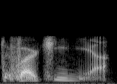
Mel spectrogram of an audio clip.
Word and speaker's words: Varginha: Well, the Brazil crash, number one, occurred in 1996, and it is pronounced Varginha. – Thank you for correcting me. – So if you think of Virginia, the state or the name of the female, and substitute the I with an A, you have Varginha, and it was a small town of about 160,000 people.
